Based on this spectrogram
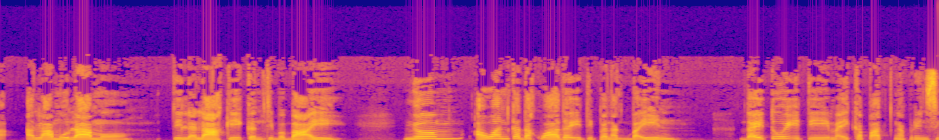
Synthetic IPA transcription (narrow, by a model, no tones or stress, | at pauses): ʔalamʊlamo | t̪ɪlɐlaːkɪkant̪ɪbɐbaːʔɪ | ŋʊmʔɐwankɐd̪akwaːd̪aʔit̪ipanɐɡ̚baʔɪn | d̪ajt̪ojɪt̪imaʔɪkapat̪̚ŋapɾɪns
